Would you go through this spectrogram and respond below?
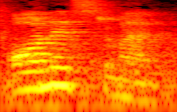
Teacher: Honest start with vowel sound O when we pronounce. The letter H is silent. उसमें H silent है और हम जब उसको pronounce करते हैं तो वो honest बोलते हैं.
